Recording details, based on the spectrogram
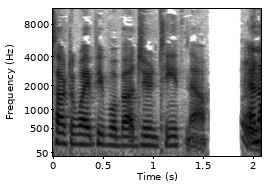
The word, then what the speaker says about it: Juneteenth: And she goes, "Juneteens? June what? – The what? – Yeah, like did I say it wrong?" Kind of a thing. And I was like, "Juneteenth."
